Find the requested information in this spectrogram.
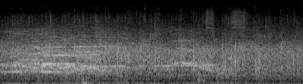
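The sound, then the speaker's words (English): Audience applause fills a room at a worship gathering: a full, continuous wash of clapping that swells slightly early, then settles into an even roar to the end. “Hey, let's give them a round of applause.”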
